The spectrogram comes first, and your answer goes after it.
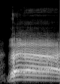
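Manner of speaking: high, loud "ah" of outrage; imitated wordless holler; mock angry yell. Grumpy man yelling back at me, mock yell. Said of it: "He starts yelling back at me".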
